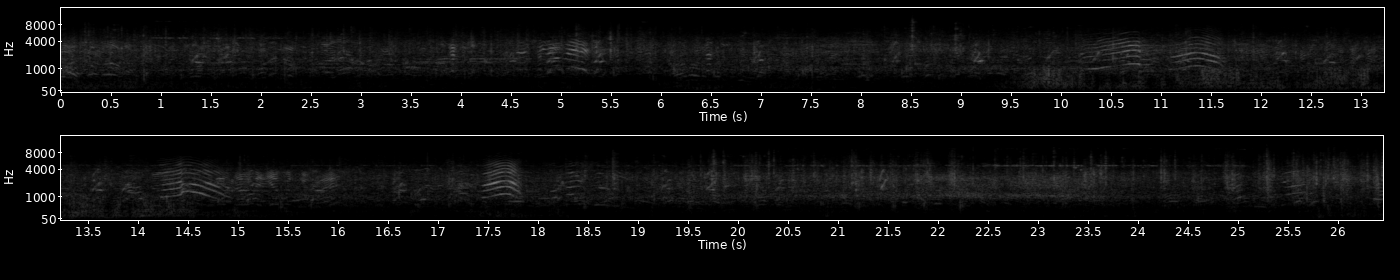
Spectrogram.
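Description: A horse's hooves thud on packed dirt at a brisk trot.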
